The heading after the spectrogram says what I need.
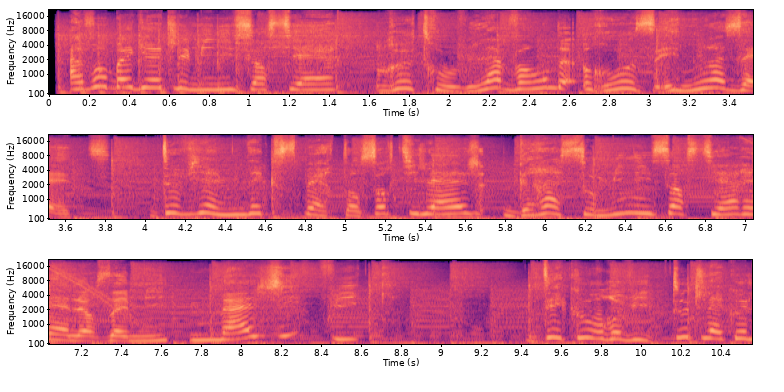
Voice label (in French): PUB dynamique, voix off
